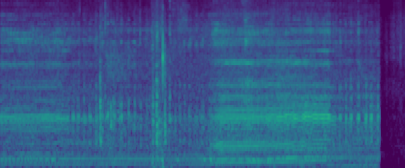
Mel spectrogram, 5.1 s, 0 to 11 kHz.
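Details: Yamaha PW50 two-stroke, just after carburetor cleaned (jets, float checked) to cure bogging and dying at wide open; warmed up, being run dry: buzzes hard, picks up cleanly without bogging or stumbling, then cuts out; carb fuelling right.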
